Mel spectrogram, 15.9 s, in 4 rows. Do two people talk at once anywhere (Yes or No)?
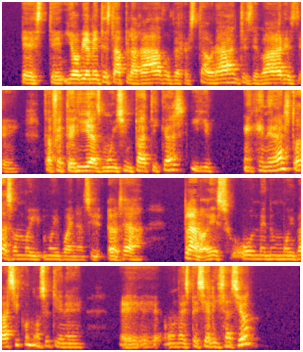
No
